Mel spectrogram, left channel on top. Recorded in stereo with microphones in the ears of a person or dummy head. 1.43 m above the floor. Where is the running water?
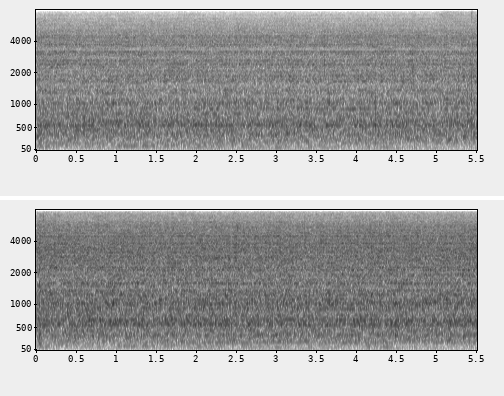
85° right, 3.5 m.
